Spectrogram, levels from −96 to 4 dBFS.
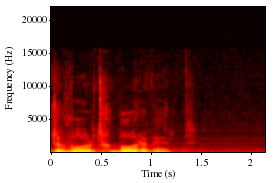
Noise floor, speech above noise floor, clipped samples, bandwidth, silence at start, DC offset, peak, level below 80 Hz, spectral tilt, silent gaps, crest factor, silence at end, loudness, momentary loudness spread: -63 dBFS; 35 dB; under 0.1%; 13 kHz; 0 s; under 0.1%; -14 dBFS; -48 dBFS; -8.5 dB/octave; none; 16 dB; 0.95 s; -30 LUFS; 12 LU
